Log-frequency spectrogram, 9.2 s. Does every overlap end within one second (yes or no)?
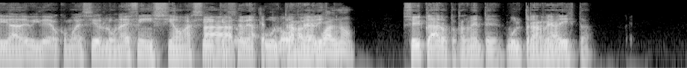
no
